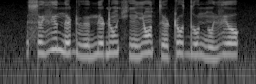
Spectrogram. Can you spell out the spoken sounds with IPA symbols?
s ʉ˨ vʲ u˦ n ɨ˨˦ ɖʱ ʉ˨ mʲ o˦ ɖ ũ˦ ç ĩ˨ j õ˦ t ʉ˨ ʈ u˦ d u˦ n̪ ũ˨ vʲ o˦

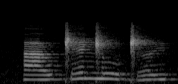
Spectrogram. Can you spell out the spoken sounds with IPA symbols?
a u̯ ɡ͡ǁ ɛ ŋ͡ǁ ʊ ɡ͡ǁ ə y̯

